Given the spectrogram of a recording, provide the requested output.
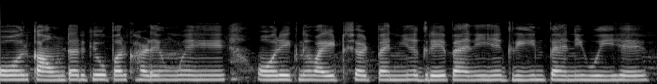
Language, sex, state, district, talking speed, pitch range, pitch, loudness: Hindi, female, Odisha, Nuapada, 190 wpm, 205-215 Hz, 210 Hz, -17 LUFS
